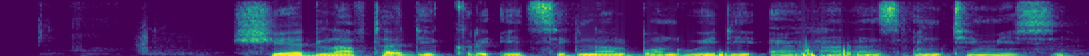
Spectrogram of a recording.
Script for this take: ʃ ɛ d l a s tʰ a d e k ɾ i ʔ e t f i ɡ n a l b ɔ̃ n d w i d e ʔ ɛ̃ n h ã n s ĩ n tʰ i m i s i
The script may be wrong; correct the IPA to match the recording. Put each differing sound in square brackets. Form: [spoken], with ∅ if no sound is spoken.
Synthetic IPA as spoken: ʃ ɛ d l a [f] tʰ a d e k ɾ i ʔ e t [s] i ɡ n a l b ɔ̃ n d w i d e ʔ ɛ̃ n h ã n s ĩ n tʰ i m i s i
